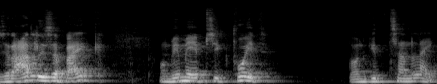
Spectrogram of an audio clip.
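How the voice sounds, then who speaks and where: With ordinary pitch variation, a man's voice sounds somewhat breathy. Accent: Bavarian. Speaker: cabaret artist and author. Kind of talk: humorous dialect poetry reading.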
